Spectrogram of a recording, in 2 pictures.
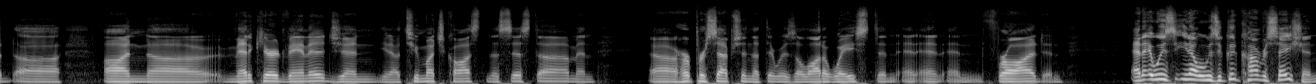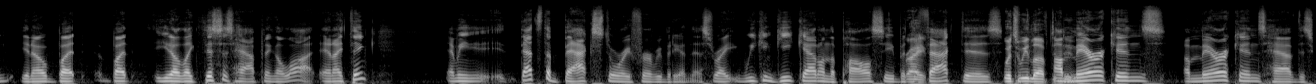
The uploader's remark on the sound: broadcasting from Downton Nashville at the Music City Center at the VIVE Healthcare Tech Conference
